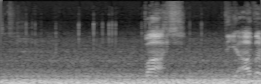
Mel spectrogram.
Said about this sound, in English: I have found that this car's road noise is honestly just, it's pretty,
